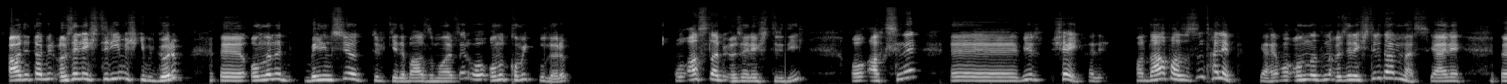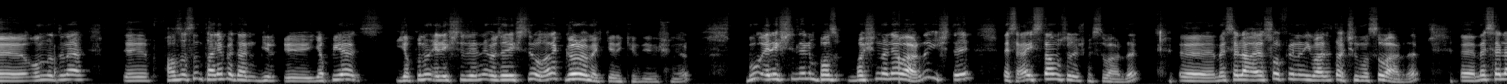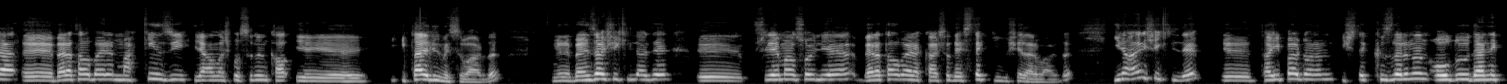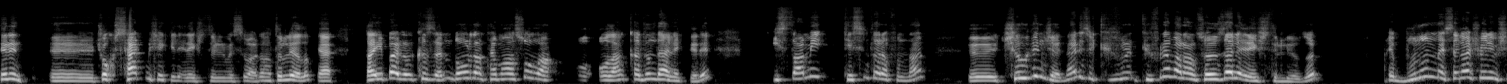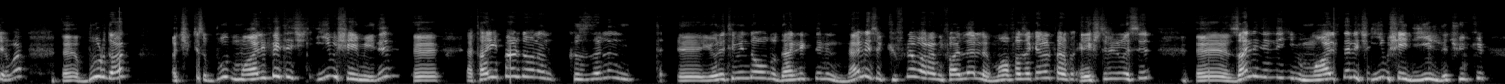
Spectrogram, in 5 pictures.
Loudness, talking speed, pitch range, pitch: -21 LUFS, 135 wpm, 180-250 Hz, 215 Hz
